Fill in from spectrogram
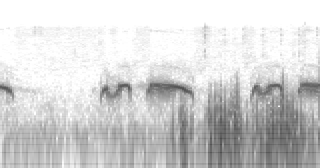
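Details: Trapping decoy spotted dove in U Minh, Khánh Hòa commune, Cà Mau: soft wavering coo followed by a long level-then-falling coo, with rustling and knocking noises underneath the later calls.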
